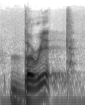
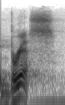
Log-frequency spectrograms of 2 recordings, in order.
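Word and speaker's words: ברית: The tow is no longer pronounced as a T. It's an S. So, they say bris in modern Hebrew.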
